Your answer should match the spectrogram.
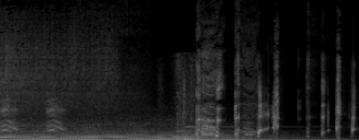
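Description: A few harsh, raspy crow caws sound over a steady low background drone, followed by a series of short, rough bursts spaced unevenly toward the end.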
